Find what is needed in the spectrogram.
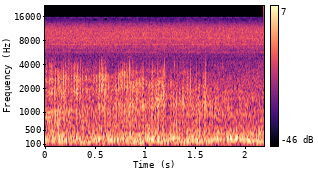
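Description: Stock car engines running steadily at caution pace, a low even hum, with wind noise on the microphone.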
